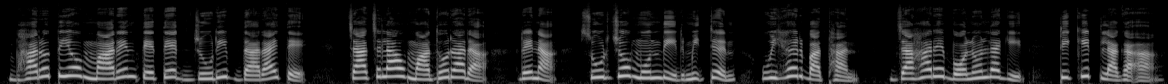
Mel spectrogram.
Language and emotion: Santali, neutral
